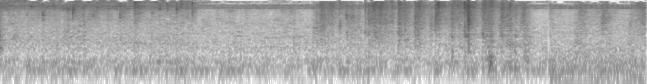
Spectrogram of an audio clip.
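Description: Vegetables and kitchenware being handled at a kitchen sink: a run of light knocks and clatter in the second half, one sharper knock near the end, over a steady low hum.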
